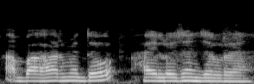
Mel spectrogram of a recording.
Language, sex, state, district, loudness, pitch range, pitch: Hindi, male, Jharkhand, Ranchi, -15 LUFS, 155-170 Hz, 165 Hz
